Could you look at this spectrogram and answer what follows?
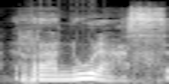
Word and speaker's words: ranuras: The the grooves that we've been talking about that the Walara Country Club has, they're called ranuras in espanol. You got to roll your R when you say that.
